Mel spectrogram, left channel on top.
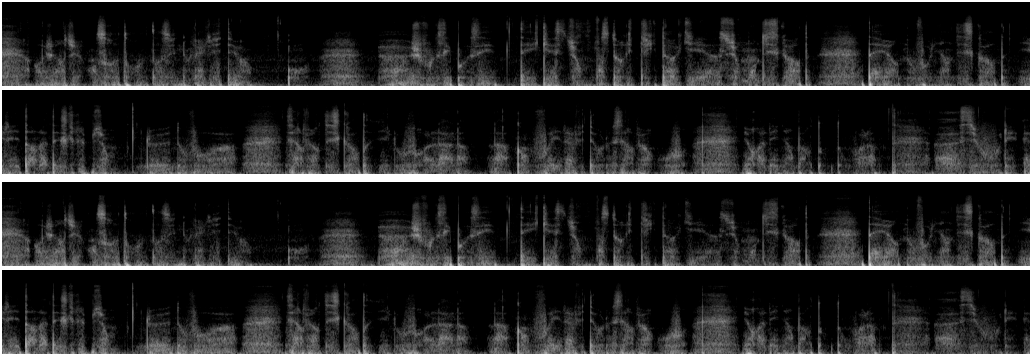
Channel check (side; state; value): both; normal; correlation 0.84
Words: Aujourd'hui, on se retrouve dans une nouvelle vidéo où je vous ai posé des questions en story TikTok et sur mon Discord. D'ailleurs, nouveau lien Discord, il est dans la description. Le nouveau serveur Discord, il ouvre là. Quand vous voyez la vidéo, le serveur ouvre. Il y aura les liens partout. Donc voilà. Si vous voulez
